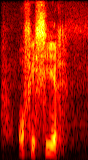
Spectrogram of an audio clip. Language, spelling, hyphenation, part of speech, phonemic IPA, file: Dutch, officier, of‧fi‧cier, noun, /ɔ.fiˈsir/, Nl-officier.ogg
- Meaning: 1. officer 2. official 3. plantation overseer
